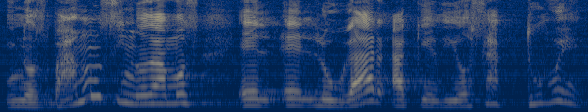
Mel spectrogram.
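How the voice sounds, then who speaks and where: A man's voice: sits high, sing-song, takes it slowly, a bit bright. A man preaching a sermon in a church. He tells stories animatedly, acts out the dialogue and puts questions to the congregation. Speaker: pastor. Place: church sanctuary. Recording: church hall reverb with faint mains hum.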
